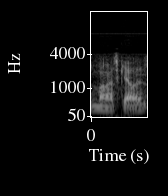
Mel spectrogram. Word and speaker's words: Moskau: Yeah, if I remember correctly, the way you pronounce it is Moscow. His last name was M-O-S-K-A-U.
